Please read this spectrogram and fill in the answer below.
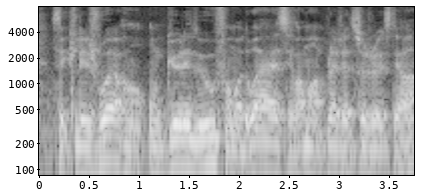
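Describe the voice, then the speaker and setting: Against noticeable background noise and audible room echo, a man speaks with a very deep, low pitch and fairly even intonation. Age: 20s. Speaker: pixel artist. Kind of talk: casual chat.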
